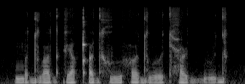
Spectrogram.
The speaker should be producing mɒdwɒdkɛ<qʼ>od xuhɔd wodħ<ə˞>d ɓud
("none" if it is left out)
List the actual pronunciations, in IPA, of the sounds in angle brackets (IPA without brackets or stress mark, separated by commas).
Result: qʼ, ə˞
